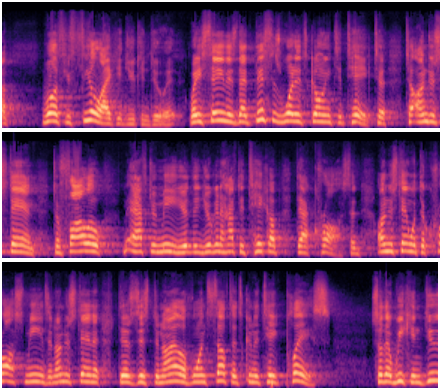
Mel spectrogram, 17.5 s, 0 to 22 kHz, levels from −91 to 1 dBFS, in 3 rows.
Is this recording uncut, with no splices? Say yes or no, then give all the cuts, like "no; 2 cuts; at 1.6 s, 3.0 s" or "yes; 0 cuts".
no; 1 cut; at 2.4 s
